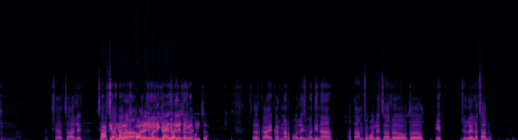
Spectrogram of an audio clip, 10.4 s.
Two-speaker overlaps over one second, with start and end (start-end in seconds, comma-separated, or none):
2.0-3.9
